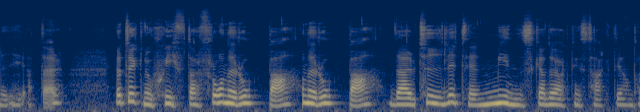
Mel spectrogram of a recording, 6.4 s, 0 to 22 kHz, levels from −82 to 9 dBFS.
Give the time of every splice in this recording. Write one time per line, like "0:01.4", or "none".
0:01.1
0:01.4
0:03.0
0:04.1
0:04.6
